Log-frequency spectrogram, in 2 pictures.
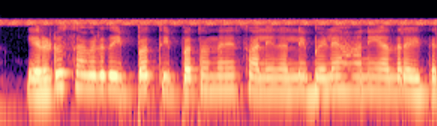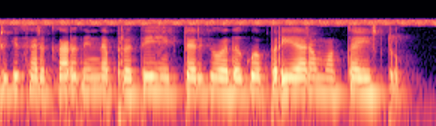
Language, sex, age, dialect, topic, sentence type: Kannada, female, 18-24, Central, agriculture, question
